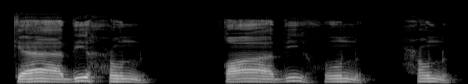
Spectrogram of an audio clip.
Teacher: ہا جو ہے یہ حلق سے نکالنی ہے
